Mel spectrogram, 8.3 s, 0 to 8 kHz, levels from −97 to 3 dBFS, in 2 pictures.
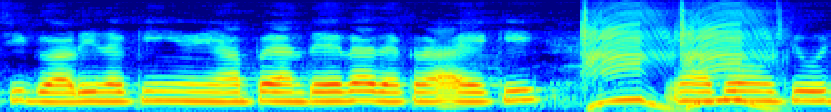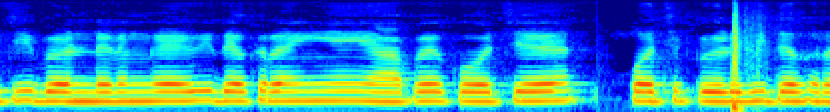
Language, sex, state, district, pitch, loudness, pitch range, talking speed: Hindi, male, Chhattisgarh, Korba, 210 Hz, -23 LUFS, 205-215 Hz, 195 wpm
